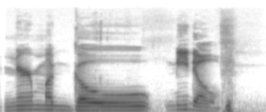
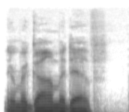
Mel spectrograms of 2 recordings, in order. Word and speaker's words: Nurmagomedov: It is Khabib Nurmagomedov. – Nurmagomedov. – Fucking look at that. – Jesus. – How would you pronounce that name? Khabib Nurmagomedov. – Nurmagomedov.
